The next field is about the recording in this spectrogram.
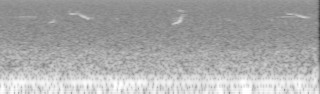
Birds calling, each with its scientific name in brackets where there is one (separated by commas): Warbling White-eye (Zosterops japonicus)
